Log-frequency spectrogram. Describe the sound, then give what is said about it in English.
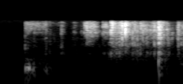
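Paper sheets are flipped and rattled in a burst of crisp, crackling rustles, starting with a sharp flick and swelling unevenly for about two seconds, with no voices. “always flips and rattles his paper over”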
